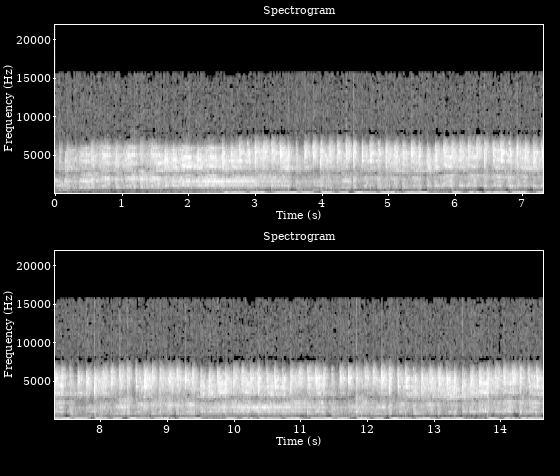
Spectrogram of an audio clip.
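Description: Electronic dance music with a steady, pounding kick drum and heavy bass. The low end is thinned at the start and comes back in full about two seconds in.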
